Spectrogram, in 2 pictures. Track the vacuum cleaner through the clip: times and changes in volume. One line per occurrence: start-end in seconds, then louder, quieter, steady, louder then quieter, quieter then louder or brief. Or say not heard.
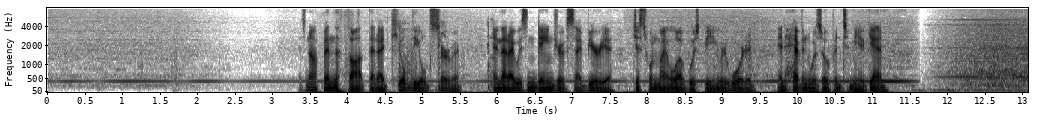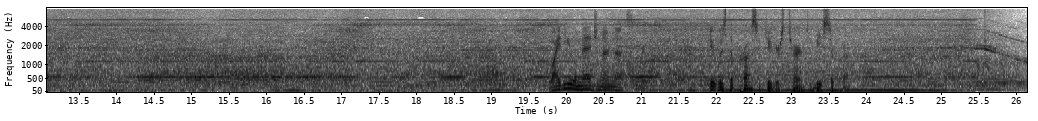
0.0-26.1 louder.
